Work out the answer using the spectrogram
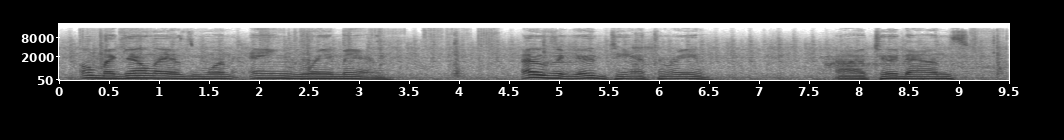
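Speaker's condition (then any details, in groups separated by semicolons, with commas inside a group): ALS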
